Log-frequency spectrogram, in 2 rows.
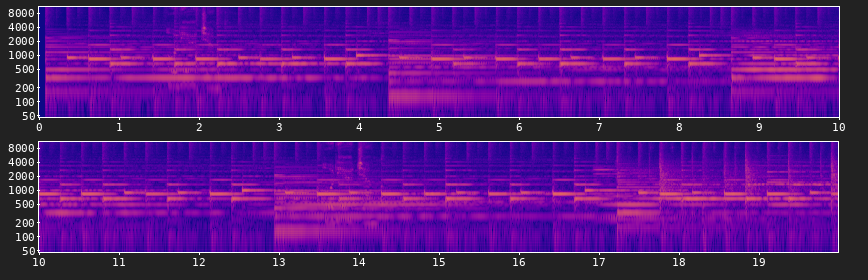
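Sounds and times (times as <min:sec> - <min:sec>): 
sweet ambient corporate music: 0:00.2 - 0:19.9.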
